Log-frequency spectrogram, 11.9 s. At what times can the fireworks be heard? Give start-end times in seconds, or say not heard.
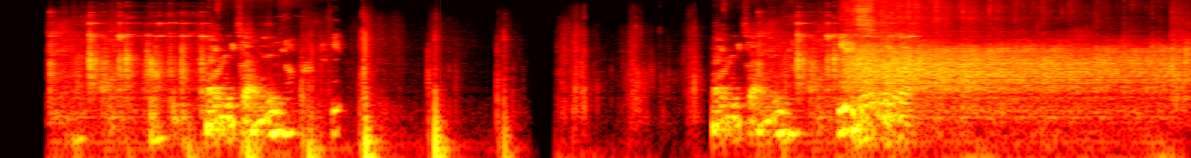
not heard.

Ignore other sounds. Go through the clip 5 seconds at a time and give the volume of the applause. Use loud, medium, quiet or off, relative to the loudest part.
off, loud, medium.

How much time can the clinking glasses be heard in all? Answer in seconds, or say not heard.
3 s.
